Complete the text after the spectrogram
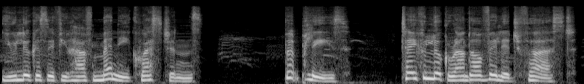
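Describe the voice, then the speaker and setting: A woman voicing a calm machine-people doctor in a video game, speaking in formal, measured, precise phrases. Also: mid-range voice. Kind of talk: video game cutscene acting.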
